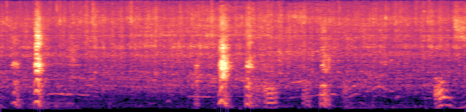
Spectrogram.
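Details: Rascal the dog, chasing and barking at a toy train: several short, sharp barks at irregular intervals, two of them louder, mixed with a person's talking.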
